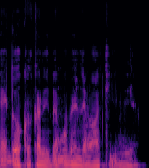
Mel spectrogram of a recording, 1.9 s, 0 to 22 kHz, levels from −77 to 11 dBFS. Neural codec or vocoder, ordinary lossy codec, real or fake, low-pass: codec, 44.1 kHz, 3.4 kbps, Pupu-Codec; none; fake; none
